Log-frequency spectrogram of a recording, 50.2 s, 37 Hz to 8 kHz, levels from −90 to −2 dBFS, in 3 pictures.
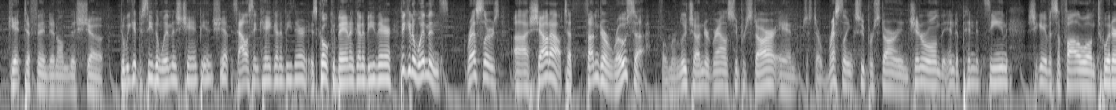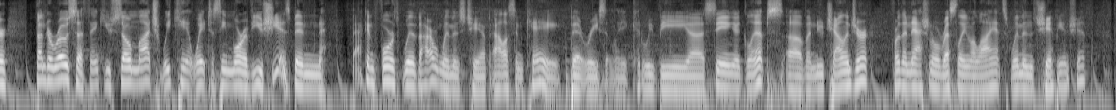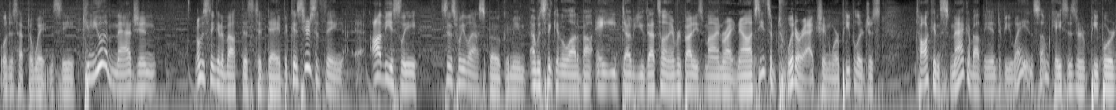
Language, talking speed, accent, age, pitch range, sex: English, 200 wpm, American, 40-59, 100-140 Hz, male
